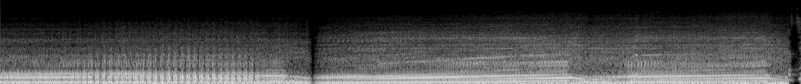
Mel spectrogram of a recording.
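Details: Suzuki GSXR1000 (2005-2006) motorcycle after misfire repair, previously misfiring with no codes and not revving past 5,000 rpm; now revs up and settles back smoothly with no stumbles or misses.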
